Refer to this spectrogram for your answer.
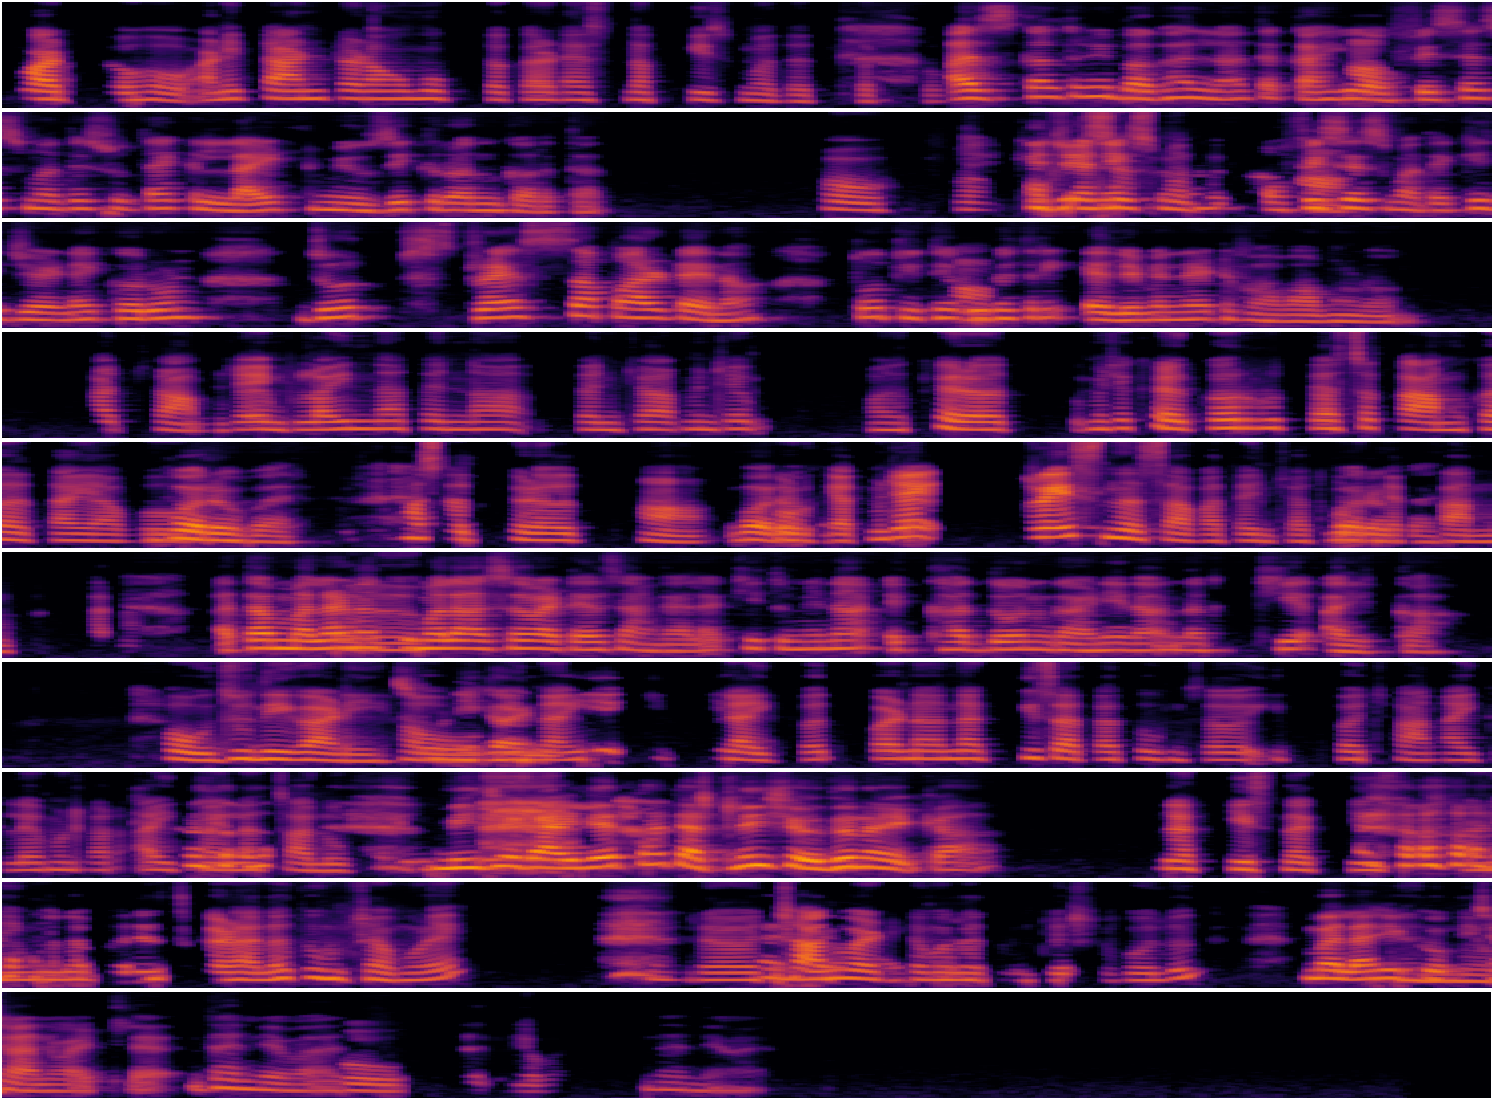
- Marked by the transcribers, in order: static; tapping; other noise; in English: "लाईट म्युझिक रन"; in English: "एलिमिनेट"; distorted speech; chuckle; chuckle; laughing while speaking: "कळालं तुमच्यामुळे"; other background noise
- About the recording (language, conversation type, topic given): Marathi, podcast, जुन्या गीतांच्या बोलांमुळे काही आठवणी जाग्या होतात का?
